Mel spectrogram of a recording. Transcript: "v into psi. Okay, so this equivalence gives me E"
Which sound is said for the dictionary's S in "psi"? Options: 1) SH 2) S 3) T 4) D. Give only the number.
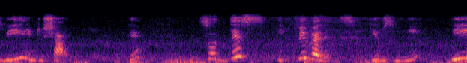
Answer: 1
